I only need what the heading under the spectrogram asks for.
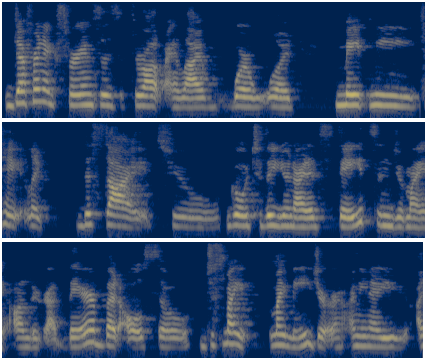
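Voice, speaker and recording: A woman's voice: mid-range voice, husky, muffled recording. Chatty young woman from Venezuela. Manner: bilingual, relaxed and chatty. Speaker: podcast guest. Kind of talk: casual interview chat.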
